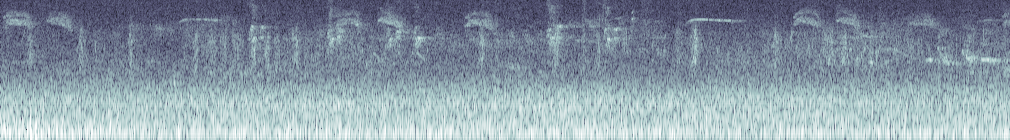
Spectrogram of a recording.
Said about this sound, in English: Wilson's Warbler.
